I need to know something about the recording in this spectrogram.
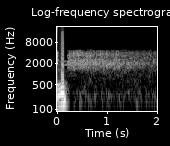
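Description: A man's spoken word trails off, then a pause holding only a faint steady hiss.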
